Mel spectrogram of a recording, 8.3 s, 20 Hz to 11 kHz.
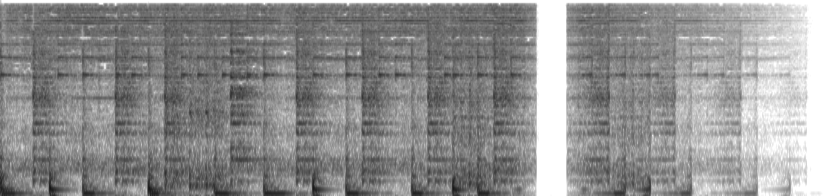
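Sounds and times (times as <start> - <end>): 
drum loops and breaks: 0.0 - 5.3.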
